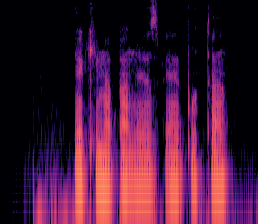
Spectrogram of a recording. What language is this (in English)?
Polish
